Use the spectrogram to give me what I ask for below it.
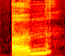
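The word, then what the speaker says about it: homme: we've get the word om man okay but then it start with Ash as in French Ash is not pronounced so the first sound that we hear is O Okay and then it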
